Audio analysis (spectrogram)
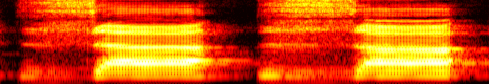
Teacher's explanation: اس کے بعد زا کی آواز جو ہے تھوڑی سی سخت اور باریک آواز ہوتی ہے، ٹھیک ہے۔ زا کی آواز جو ہے باریک سیٹی والی سخت ہوتی ہے، ٹھیک ہے، جیسا کہ زا ہلکی سی سیٹی کی آواز۔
